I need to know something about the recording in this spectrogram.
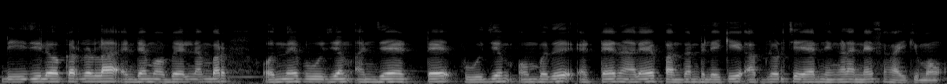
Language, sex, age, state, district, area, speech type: Malayalam, male, 18-30, Kerala, Wayanad, rural, read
